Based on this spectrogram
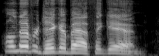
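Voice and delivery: loud, high whine of protest; exasperated groan. A narrator's reading. Boy appalled by holiday magic, exasperated groaning. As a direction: wail it as a dramatic vow. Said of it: "Harry groaned".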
